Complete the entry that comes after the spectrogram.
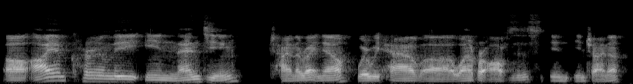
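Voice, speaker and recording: A man with a very low, husky voice talks as a podcast guest in a relaxed, conversational way. He often pauses with fillers and restarts his phrases while working out what to say. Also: lo-fi sound. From Canada (Calgary). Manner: hesitant, many fillers and restarts. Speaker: guest, company executive. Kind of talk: casual interview conversation. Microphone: remote recording.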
